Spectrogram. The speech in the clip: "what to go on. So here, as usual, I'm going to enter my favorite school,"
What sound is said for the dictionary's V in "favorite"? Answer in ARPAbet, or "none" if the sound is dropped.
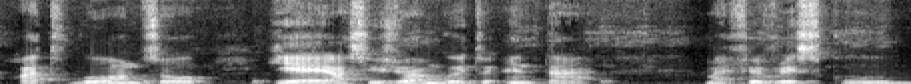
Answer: V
